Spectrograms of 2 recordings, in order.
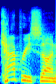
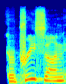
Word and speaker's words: Capri Sun: is correcting me uh we pronounce it capri sun here capri sun is sending me no but it's capri sun right like like that was that's what the commercials always told me yeah capri sun that's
